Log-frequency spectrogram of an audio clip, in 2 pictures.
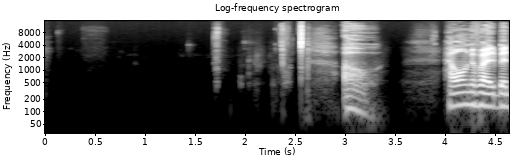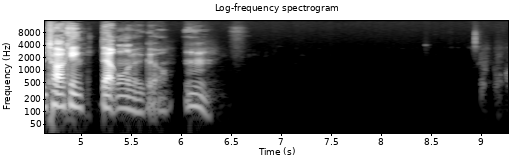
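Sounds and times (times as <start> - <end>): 
person sipping a freshly brewed hot drink: 1.6 - 2.8, 8.9 - 9.2
speech: 4.0 - 6.4.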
